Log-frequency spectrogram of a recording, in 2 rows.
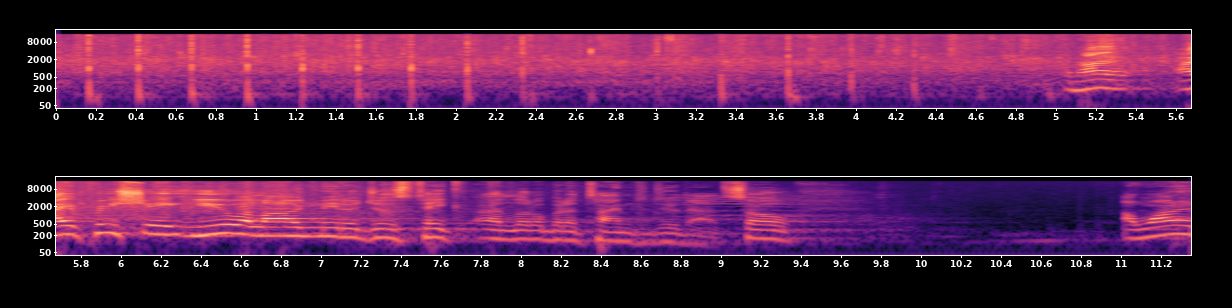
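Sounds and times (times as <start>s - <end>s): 
audience applause: 0.0s - 7.4s
speech: 5.0s - 9.6s, 11.0s - 11.3s.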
